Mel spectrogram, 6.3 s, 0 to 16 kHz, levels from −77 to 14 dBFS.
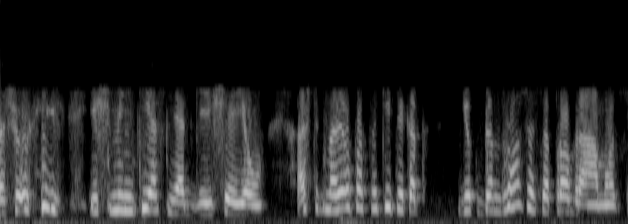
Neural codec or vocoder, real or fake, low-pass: vocoder, 24 kHz, 100 mel bands, Vocos; fake; 10.8 kHz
